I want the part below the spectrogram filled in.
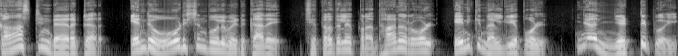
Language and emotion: Malayalam, surprised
